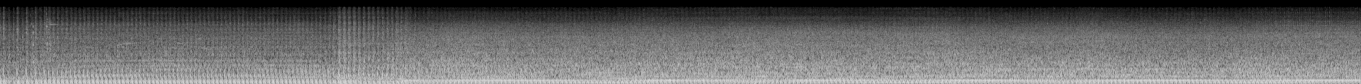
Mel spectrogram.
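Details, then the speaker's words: Honda HRX476 lawnmower after rota clutch repair, clutch now working: single-cylinder engine settles briefly at startup, then runs steady and even with regular firing, no misses or knocks; normal running. "At least now I know the rotor clutch is now working. Just going to fire it up one more time because I'm over the moon and ecstatic."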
